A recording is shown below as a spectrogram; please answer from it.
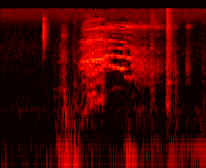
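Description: Near-silent room with faint distant household noises: a couple of soft clicks and a brief, high, wavering sound in the middle.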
